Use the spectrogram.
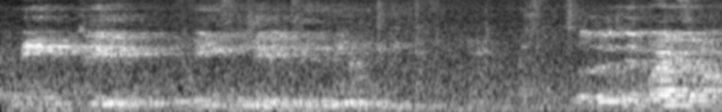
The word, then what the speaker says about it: miti: Because what I was taught is that miti.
